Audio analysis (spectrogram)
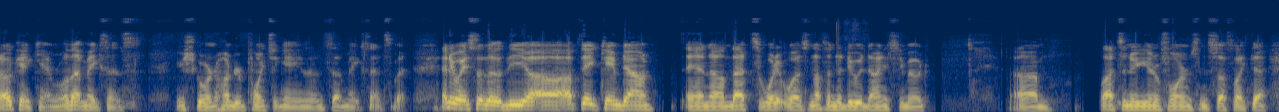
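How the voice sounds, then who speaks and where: A man's voice: a little high, darkish tone, lo-fi sound. A middle-aged man streaming a sports video game, talking casually and commentating in a blunt, sardonic way. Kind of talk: casual livestream chat with sports play-by-play commentary.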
